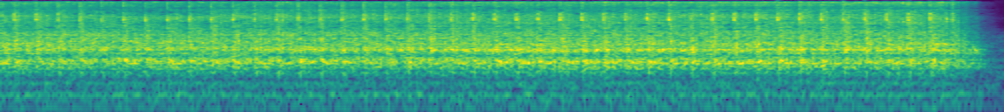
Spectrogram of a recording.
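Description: Even, steady rapid ticking of the needle mechanism, about three strokes a second, with no knocking or grinding, so it is running normally.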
